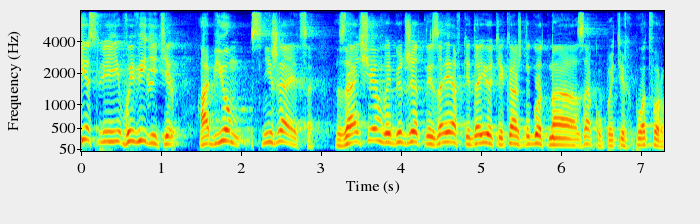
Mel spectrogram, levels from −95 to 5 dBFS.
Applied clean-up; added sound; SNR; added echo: neural mask model Resemble Enhance denoiser.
